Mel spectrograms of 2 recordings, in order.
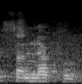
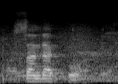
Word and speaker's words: Sandakphu: It's going to be trekking all the way to, how do you pronounce this, brother? Sandakphu. Sandakphu.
